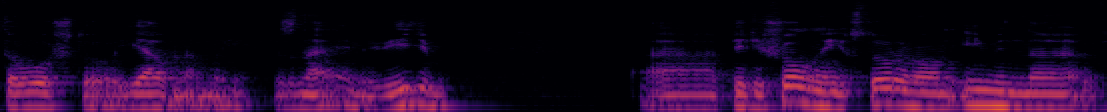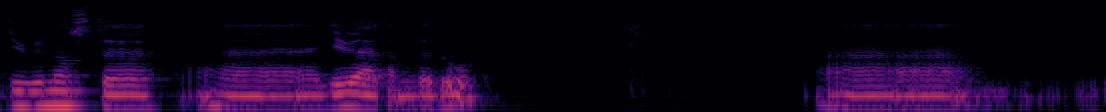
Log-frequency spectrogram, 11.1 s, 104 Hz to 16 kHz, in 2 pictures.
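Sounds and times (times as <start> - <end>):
man humming hesitantly: 9.6 - 10.6.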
